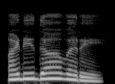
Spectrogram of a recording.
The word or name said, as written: ಅಡಿದಾವರೆ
